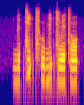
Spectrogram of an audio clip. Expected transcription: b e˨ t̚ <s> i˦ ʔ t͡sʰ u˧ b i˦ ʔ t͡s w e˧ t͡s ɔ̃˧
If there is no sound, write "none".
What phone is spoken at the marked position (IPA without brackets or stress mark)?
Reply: ɕ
